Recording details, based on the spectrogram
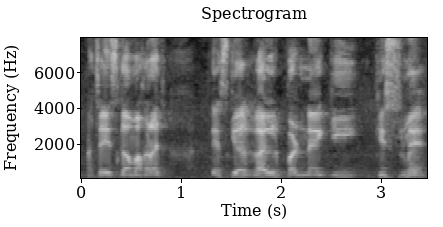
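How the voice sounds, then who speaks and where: A middle-aged man teaching Quran recitation, explaining steadily and then sounding out single letters loudly again and again. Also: a little high, fairly even intonation, a little hiss or hum. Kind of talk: spoken Quran pronunciation lesson.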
